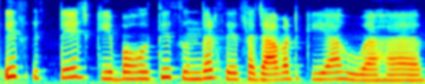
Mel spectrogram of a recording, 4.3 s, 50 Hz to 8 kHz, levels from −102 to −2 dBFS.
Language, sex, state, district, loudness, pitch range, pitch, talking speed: Hindi, female, Jharkhand, Garhwa, -17 LUFS, 220-275 Hz, 235 Hz, 155 wpm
